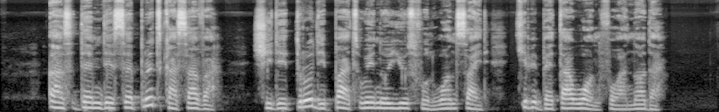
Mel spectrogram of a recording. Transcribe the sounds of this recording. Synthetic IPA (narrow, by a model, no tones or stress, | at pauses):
asdɛ̃mdesɛpɾetkasava | ʃidetɾodipatwenojusfulwɔ̃nsaɪd | kʰipbɛtawɔ̃nfɔanɔda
